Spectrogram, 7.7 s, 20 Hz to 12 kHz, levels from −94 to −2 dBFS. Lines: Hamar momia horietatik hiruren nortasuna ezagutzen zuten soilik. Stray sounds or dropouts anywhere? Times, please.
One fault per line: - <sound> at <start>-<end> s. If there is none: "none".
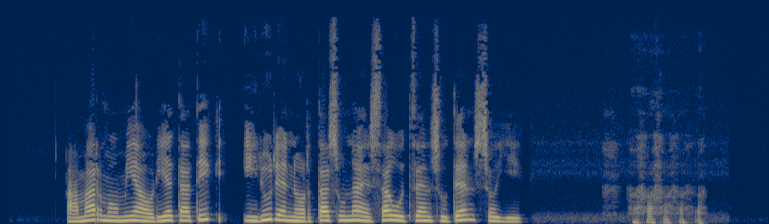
- laugh at 6.0-7.1 s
